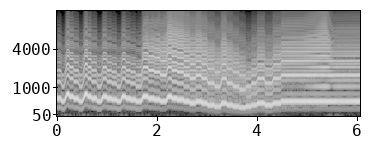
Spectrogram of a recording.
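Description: Moog Subsequent 25 analog synthesizer playing a single-line lead: a quick repeating figure of stepped notes that walks down in pitch, then settles on one held note for the last second and a half.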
